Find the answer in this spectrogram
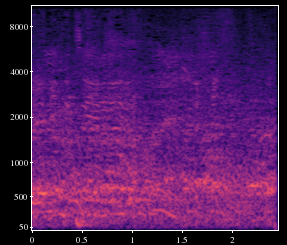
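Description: Indistinct chatter of many spectators talking at once in a large sports hall.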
